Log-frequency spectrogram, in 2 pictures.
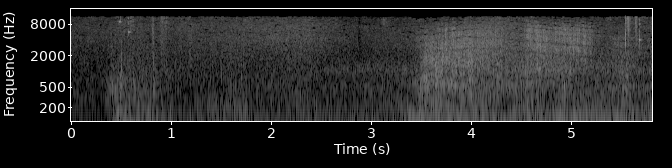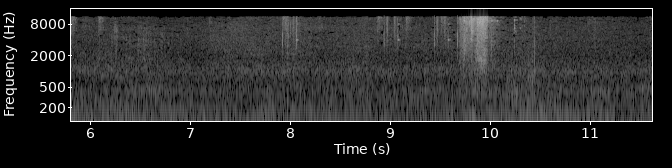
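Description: Wind rushes past steadily during a fast glide.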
